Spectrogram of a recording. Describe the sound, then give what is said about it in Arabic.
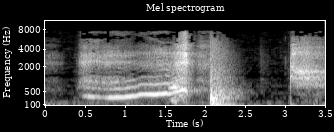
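A stone thrown onto a snake's head lands with a single heavy thud, preceded by a strained vocal cry that rises in pitch. A short, breathy vocal sound follows. “انا هقدم للحياة دي احسان وارمي الحجر ده فوق دماغ التعبان. هو مشغول بالحية مش واخد باله من حاجة تانية، ياه بق التعبان قد ايه، اما ارمي الحجر عليه”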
